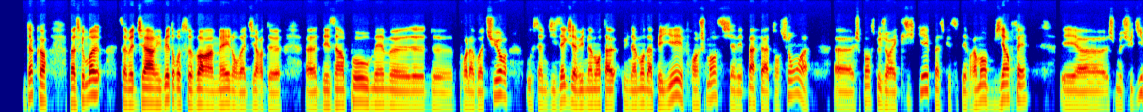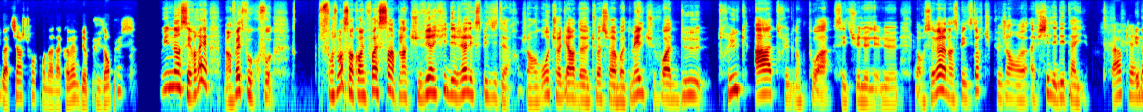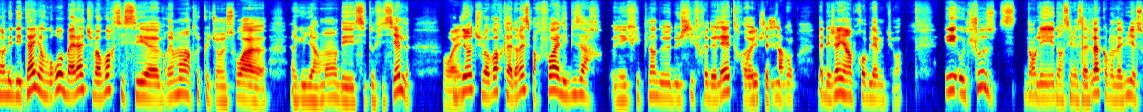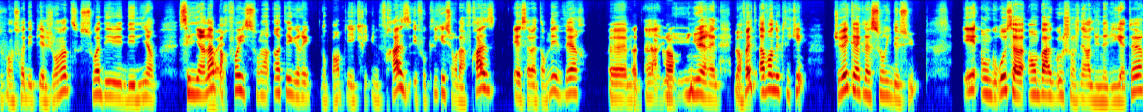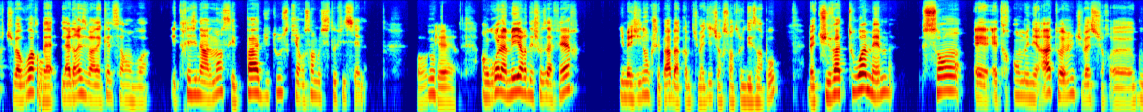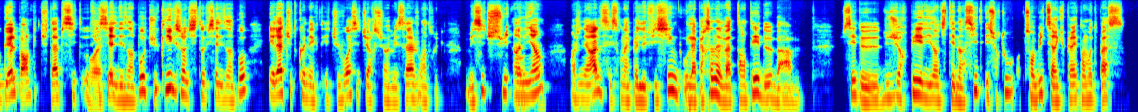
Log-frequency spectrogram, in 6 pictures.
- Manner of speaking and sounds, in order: "amande" said as "amente"; "cliqué" said as "clichqué"; stressed: "bien"; "exemple" said as "emple"; other background noise; stressed: "pas"; stressed: "toi-même"; "exemple" said as "emple"
- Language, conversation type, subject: French, podcast, Comment détectes-tu un faux message ou une arnaque en ligne ?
